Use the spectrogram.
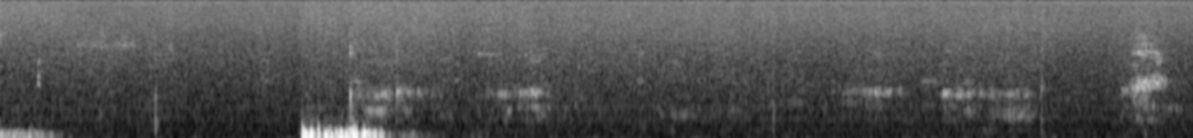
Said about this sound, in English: And he just farted.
